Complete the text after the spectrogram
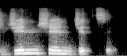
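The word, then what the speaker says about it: Jin Shin Jyutsu: And I'm pretty excited today because I get to have a conversation with a practitioner of Jin Shin Jiu-Jitsu, which hopefully I said that correctly. Thank you for being with me today. – Thank you, Kara. And you are almost right. It's Jin Shin Jitsu.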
